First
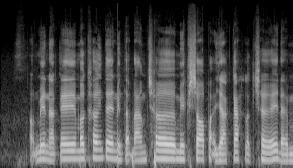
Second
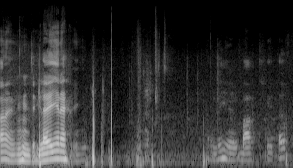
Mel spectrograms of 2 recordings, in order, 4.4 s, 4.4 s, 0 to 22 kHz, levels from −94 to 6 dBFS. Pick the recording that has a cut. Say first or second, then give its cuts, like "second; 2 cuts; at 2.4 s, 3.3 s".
second; 1 cut; at 1.1 s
